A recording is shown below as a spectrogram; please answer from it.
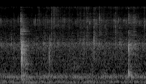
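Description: Plantain fish roast frying in a pan, a soft continuous sizzle with a couple of sharper spits and stirring scrapes, close and fairly quiet, no talking.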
